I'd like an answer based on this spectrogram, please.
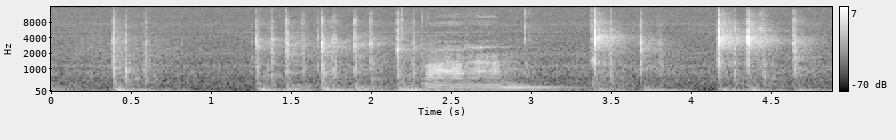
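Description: Typing on a computer keyboard: irregular keystroke clicks, a quick run of them about a second and a half in, and sharper, louder ones near the end.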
